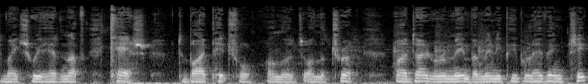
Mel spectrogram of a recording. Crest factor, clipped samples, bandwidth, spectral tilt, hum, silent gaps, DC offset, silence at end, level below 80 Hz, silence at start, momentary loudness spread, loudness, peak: 12 dB; under 0.1%; 16.5 kHz; -6.5 dB/octave; none; none; under 0.1%; 0 s; -32 dBFS; 0 s; 9 LU; -15 LUFS; -2 dBFS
